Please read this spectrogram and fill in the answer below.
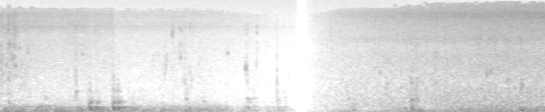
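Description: A kayak moving on a lake: a low wind rumble on the microphone with a few faint knocks and water sounds from the hull and gear. The sound fades out briefly about halfway through and comes back.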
